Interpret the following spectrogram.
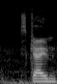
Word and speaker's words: scone: Take the S off the word snow, and how do you pronounce that? No. I am rejecting that argument, Pete. Scone cone. Done.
